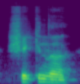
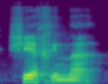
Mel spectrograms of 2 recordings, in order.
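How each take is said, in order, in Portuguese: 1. A consoante do meio é um som de k simples. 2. A consoante do meio é um som gutural da garganta. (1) "que é só o som do, do K" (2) "bem gutural"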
